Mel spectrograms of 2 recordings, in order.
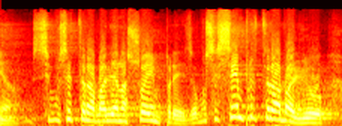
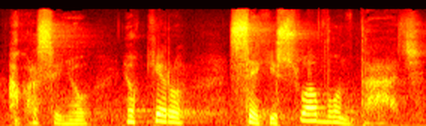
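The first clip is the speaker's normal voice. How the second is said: humble prayer; 2 semitones lower, 7 dB quieter than usual. Pretend. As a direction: pray softly, yielding to God. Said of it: "agora mais uma coisa".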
